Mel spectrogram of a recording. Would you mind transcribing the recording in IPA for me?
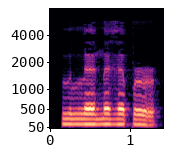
ɯ lː ɛ n̪ ɛ ɣ ɛ p ə˞

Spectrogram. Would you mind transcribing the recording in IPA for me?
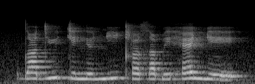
dˤ æ d y ɟ e n ø ɲ i cʰ ø sˤ e b e h æ ɲ e

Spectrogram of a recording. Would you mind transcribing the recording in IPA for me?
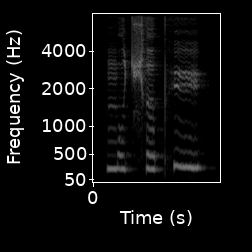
m o t͡ɕʰ ə pʰ y

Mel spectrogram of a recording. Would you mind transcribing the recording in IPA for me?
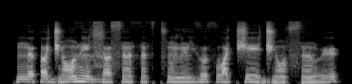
n ə ʔ ʌ d͡ʒ ɔ̃ ð ẽ ɮ ʌ s ə̃ θ ə̃ θ t͡s ũ lʲ ũ j ð ʊ θ lˠ ə t͡ʃ e d͡ʒ ɔ̃ s ə̃ β ʏ

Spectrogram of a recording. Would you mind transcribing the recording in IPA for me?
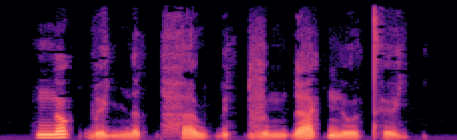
n ɔ˦˥ k̚ ɓ ə˧˩ j n a˨˩ t̚ h a˧ w ɓ ə˨˩ t̚ v ə˧ m ɗ a˦˥ k̚ n o˨˦ t̪ʰ ə̰˧˨ j ʔ

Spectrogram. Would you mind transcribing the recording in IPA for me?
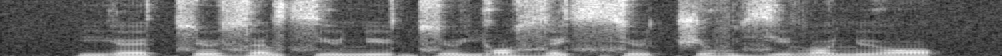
j ɛ˨ t͡s ø˦ z ɐ˨ l sʲ ɔ˨ lʲ ø˨ d͡z ø˨ j ɔ˨ z ɛ˦ sʲ z ø˦ t͡ʃ ə˦ v zʲ ɛ˨ l ɔ˨ lʲ ɔ˦

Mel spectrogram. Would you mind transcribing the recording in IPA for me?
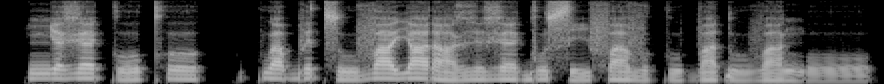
ɲ ɛ˦ ɣ ɛ˦ k oː˨˦ kʰ ʊ˦ | kʷ a˦ b ɪ˦ t͡s u˨ v a˦ j a˦ ɾ a˨ ɣ ɪ˦ ɣ ɛ˦ ɡ u˦ s i˨˦ f a˦ v ʊ˨ k u˨ b a˦ ɗ u˨ β a˦ ŋ oː˨

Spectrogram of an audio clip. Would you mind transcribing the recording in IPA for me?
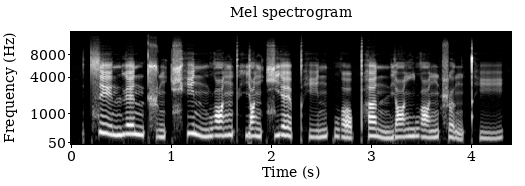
t͡s e˥˧ ɪ̯ n̪ ɥ ɛ˥˩ n ʈ͡ʂ ʊ˩ ŋ t͡ɕʰ i˥˩ n n̪ w ɑ˥ ŋ pʰ j ɑ˨ ŋ t͡ɕ j ɛ˥˩ pʰ i˧˥ n p w ɔ̰˨˩ pʰ a˥˩ n n̪ j ɑ˥ ŋ w ɑ˧˥ ŋ ʂ ɤ̰˨˩ ŋ t̪ʰ i˧˥

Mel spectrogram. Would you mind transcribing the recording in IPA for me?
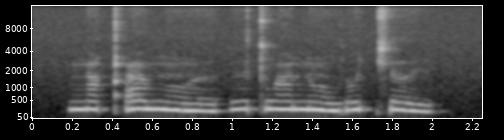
ŋ a qʼ ɨ ʊ̯ ŋ õ ə̯ | ɨ t w ɑ̃ n õ w ɾ o c ɾ ə ɪ̯

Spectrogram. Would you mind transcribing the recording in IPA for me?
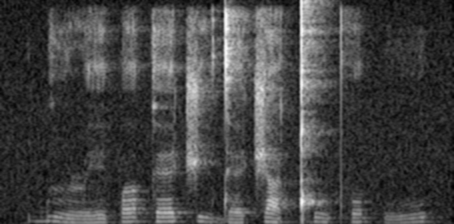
ɓ ɯ˥˩ ɹ e˩˧˩ p ʌ˦˥ k ɛ˦˥ t͡ʃ i˥˩ d ɛ˧˩˧ t͡ʃ a˥˩ ǃʰ u˥˩ pʰ o˦˥ k͡p u˩˥

